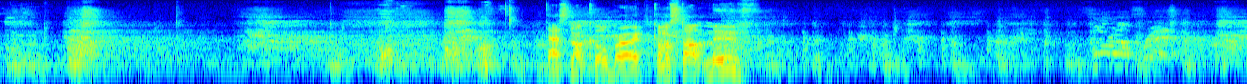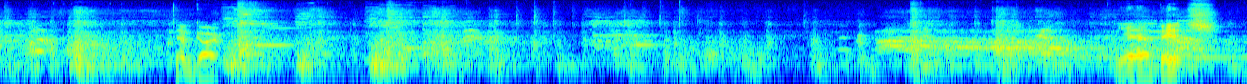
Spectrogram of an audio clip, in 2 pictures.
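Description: Clashing fight sounds and roars play through a television's loudspeakers.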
